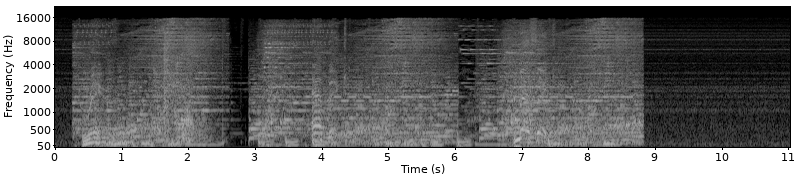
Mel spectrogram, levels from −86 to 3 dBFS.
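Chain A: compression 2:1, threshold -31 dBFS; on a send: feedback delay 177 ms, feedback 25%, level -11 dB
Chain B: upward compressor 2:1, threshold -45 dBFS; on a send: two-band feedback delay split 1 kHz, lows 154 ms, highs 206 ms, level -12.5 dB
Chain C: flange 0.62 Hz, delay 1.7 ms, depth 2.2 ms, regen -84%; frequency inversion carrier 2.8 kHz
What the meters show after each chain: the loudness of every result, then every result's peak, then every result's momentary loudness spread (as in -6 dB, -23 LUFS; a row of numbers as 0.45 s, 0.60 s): -31.0 LUFS, -27.0 LUFS, -31.0 LUFS; -17.5 dBFS, -11.5 dBFS, -16.0 dBFS; 22 LU, 9 LU, 9 LU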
